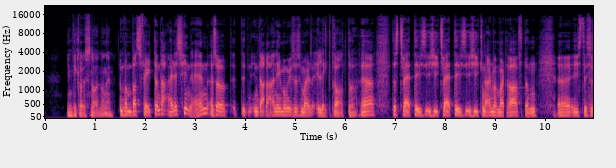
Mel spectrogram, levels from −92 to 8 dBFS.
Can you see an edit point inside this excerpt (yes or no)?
yes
